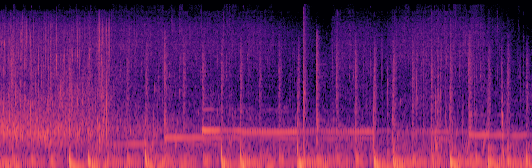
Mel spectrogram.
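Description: Tea poured in the video game Wanderstop, a soft liquid trickle under a steady pattern of muted knocks and gentle tonal chimes, fairly quiet.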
